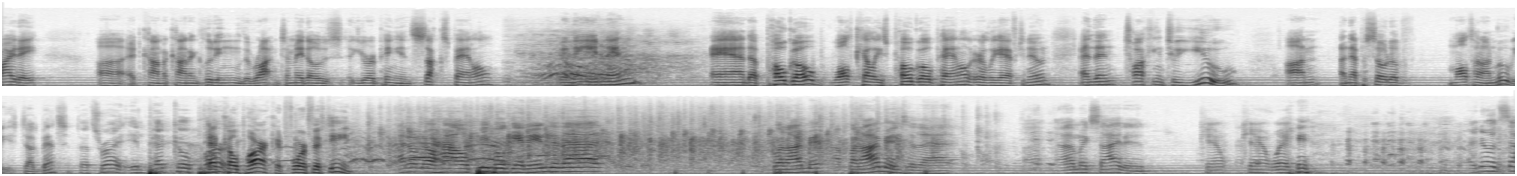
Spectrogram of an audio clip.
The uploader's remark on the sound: Live from the American Comedy Company in San Diego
